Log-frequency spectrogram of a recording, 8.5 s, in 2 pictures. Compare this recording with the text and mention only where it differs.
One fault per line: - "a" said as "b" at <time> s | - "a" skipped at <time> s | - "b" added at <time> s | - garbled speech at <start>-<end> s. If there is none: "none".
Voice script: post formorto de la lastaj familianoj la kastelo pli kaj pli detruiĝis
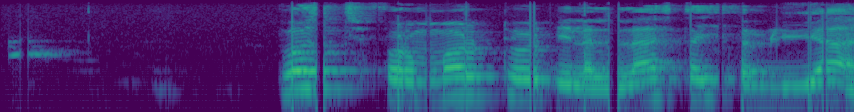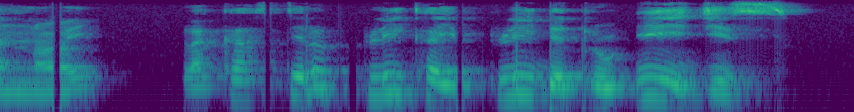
none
